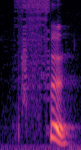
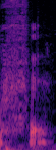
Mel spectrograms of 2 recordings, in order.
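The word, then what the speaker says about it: feux: But it doesn't affect the pronunciation. Aller jusqu'au feu.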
